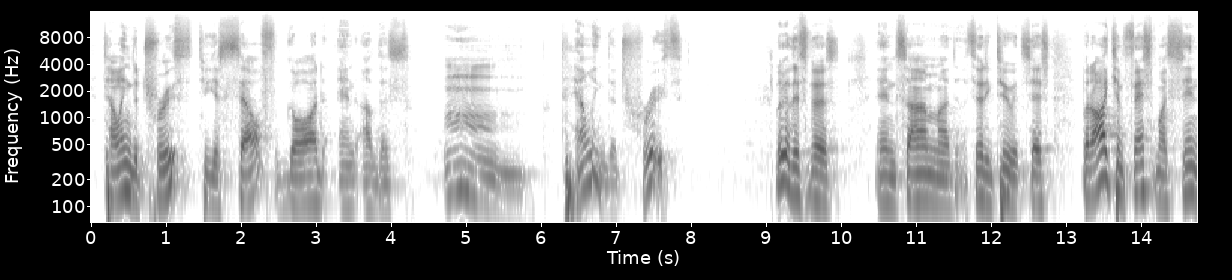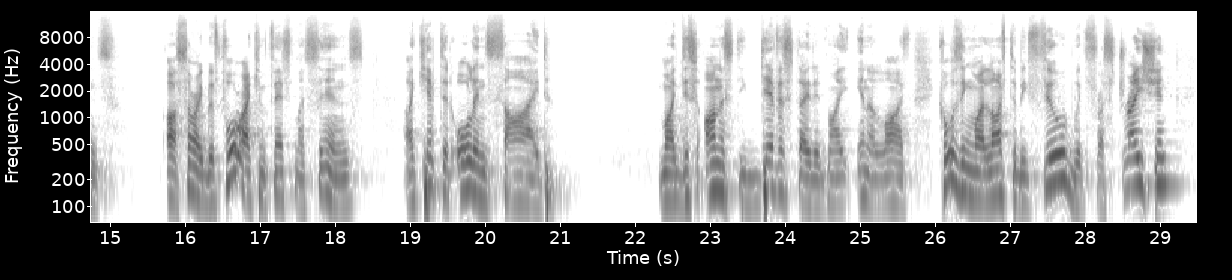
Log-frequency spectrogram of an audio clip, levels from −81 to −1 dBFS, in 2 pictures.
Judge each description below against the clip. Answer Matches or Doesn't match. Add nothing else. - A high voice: Doesn't match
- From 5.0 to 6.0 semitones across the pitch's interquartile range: Matches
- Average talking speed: Doesn't match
